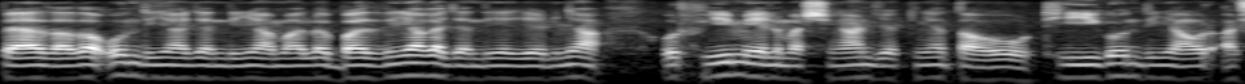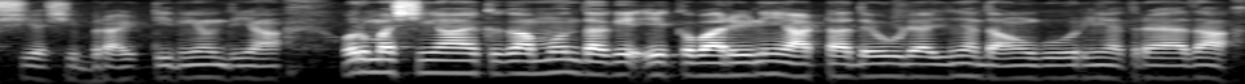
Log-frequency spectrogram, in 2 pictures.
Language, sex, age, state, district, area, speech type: Dogri, male, 30-45, Jammu and Kashmir, Udhampur, rural, spontaneous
